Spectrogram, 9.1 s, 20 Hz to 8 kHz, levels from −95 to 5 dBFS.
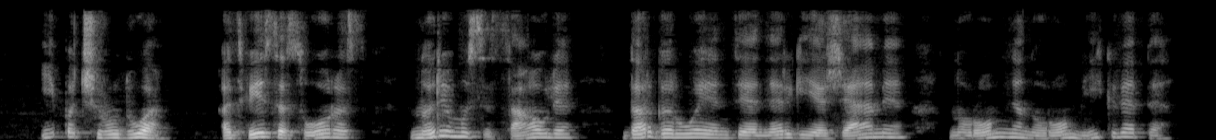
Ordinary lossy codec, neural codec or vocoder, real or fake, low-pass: AAC, 48 kbps; none; real; 7.2 kHz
